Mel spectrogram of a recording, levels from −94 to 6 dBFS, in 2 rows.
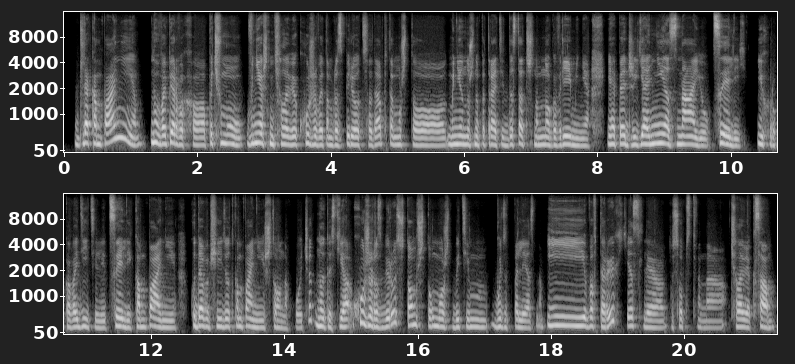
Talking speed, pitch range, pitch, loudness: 165 wpm, 190-225 Hz, 205 Hz, -20 LUFS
